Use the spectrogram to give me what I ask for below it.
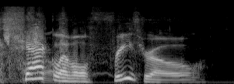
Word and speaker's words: Shaq: It was Shock. It was Shaq. Shaq, not Shock.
